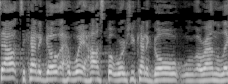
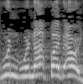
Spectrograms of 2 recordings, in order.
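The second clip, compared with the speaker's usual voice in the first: high, insistent protest; insistent objection; 7 semitones higher than usual. Retold or imitated. Captain insists to the stranger on the radio, protesting. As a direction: refuse to accept it. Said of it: "I'm like".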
